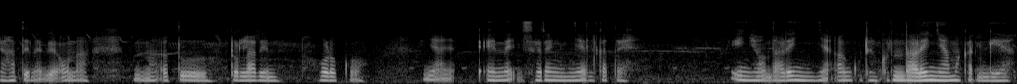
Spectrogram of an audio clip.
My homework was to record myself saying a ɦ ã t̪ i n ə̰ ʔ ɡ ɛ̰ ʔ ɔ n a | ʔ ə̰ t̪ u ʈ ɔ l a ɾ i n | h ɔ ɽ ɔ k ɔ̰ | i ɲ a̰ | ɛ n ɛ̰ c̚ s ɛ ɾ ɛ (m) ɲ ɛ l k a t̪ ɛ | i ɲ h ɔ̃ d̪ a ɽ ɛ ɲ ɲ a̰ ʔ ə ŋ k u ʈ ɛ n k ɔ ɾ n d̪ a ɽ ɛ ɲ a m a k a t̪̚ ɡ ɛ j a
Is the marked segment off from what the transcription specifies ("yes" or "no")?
yes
